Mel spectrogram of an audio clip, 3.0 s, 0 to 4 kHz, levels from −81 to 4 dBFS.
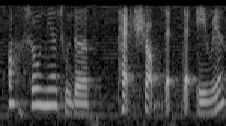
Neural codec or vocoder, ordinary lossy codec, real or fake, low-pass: none; none; real; 3.6 kHz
